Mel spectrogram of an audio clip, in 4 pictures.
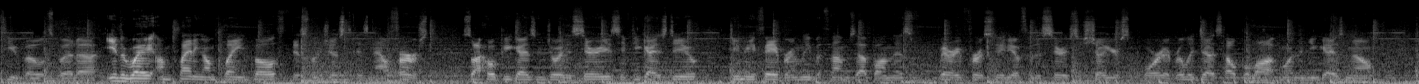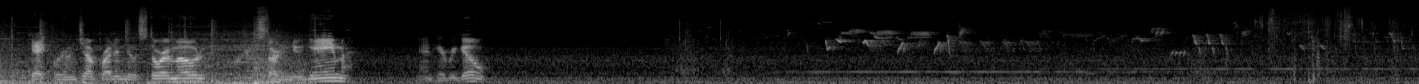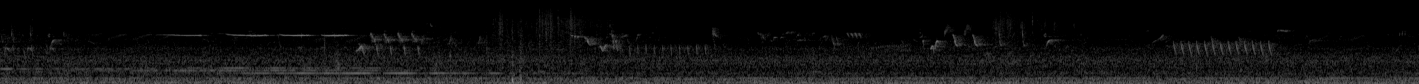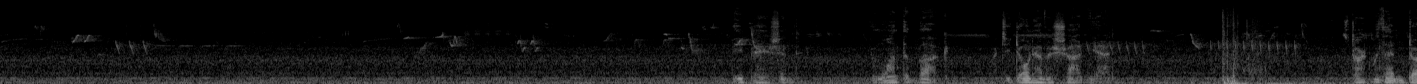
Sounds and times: Chirp, tweet: 20.9 - 56.7.

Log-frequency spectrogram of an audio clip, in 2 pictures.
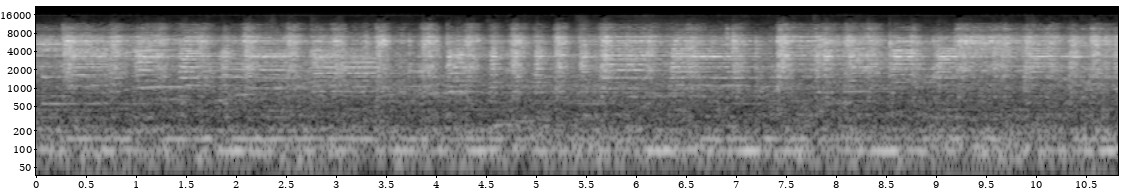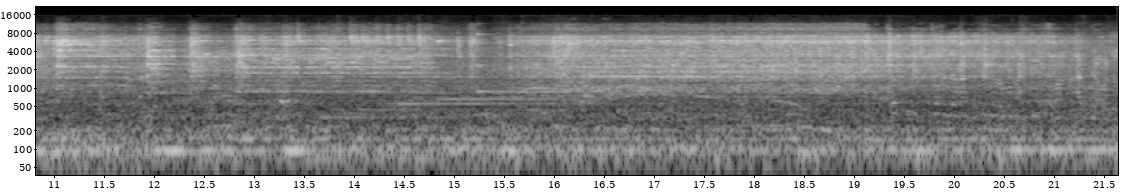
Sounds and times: Music: 0.0 - 21.6.

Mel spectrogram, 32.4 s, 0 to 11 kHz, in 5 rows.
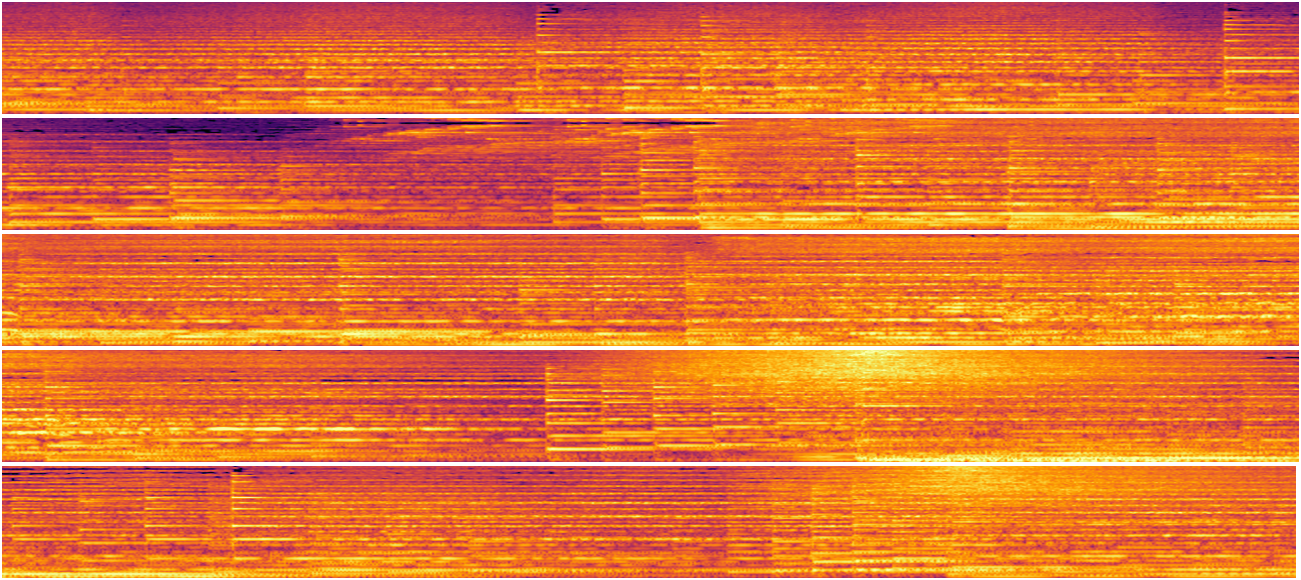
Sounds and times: Music: 0.0 - 32.4.

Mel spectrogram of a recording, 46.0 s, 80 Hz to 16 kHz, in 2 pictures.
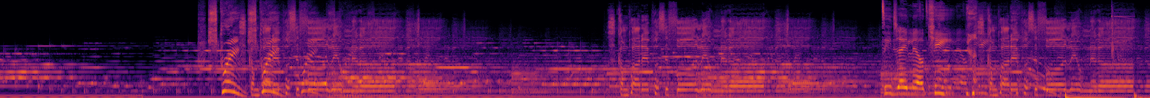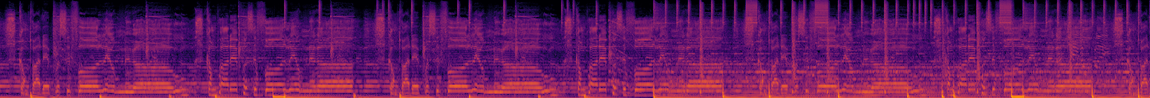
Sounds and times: Music: 0.0 - 46.0.

